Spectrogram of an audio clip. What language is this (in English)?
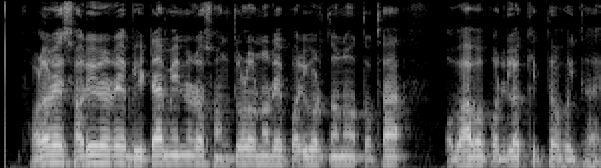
Odia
